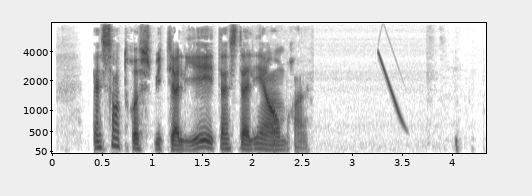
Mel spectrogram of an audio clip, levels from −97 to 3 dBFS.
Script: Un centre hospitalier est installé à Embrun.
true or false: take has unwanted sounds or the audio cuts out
true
